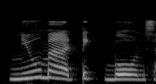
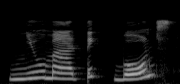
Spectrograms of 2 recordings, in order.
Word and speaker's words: pneumatic: we call it as pneumatic bones how to pronounce p is silent here pneumatic bones which reduces the body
